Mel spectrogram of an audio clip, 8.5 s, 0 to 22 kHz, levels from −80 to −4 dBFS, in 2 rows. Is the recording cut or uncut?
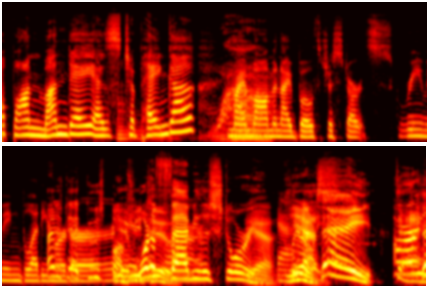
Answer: cut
